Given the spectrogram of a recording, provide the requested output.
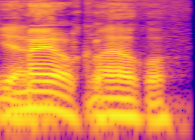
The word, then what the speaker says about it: Maiocco: Well pronounced. Yeah. Thank you. Is that how you say it? Yeah. Maiocco.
